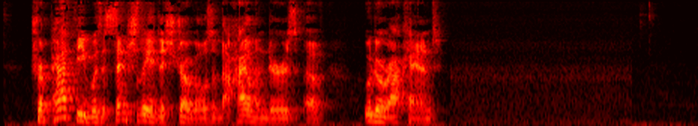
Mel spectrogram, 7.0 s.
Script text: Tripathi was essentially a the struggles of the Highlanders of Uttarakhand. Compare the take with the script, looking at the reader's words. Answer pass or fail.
pass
